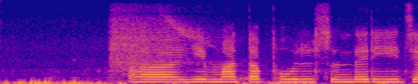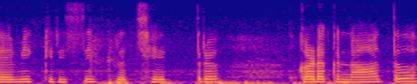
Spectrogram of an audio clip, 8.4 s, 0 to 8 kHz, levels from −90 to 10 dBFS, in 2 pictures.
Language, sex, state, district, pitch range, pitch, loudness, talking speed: Hindi, female, Chhattisgarh, Narayanpur, 230-245 Hz, 240 Hz, -18 LUFS, 85 wpm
